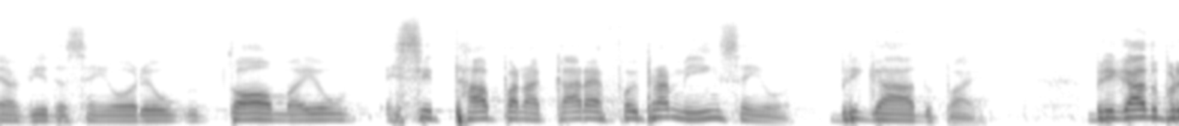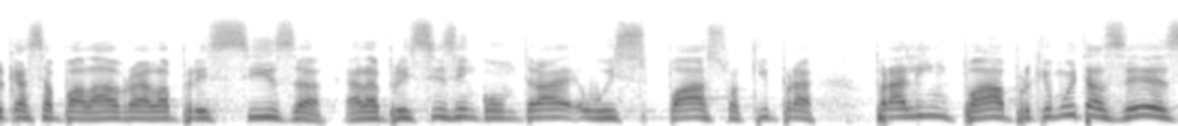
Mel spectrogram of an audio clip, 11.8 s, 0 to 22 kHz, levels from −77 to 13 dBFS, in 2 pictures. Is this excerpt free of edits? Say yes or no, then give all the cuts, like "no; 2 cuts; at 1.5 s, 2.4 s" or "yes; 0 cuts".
no; 3 cuts; at 1.8 s, 4.1 s, 7.6 s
